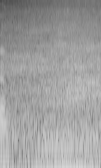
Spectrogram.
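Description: A car approaching on the road, its low engine rumble and tyre noise growing louder through the second half.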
